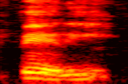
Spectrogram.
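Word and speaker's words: περί: conta o acento agudo é o caso de peri a palavra paroxítona olha duas sílabas e ela é uma palavra oxítona no sentido da acentuação porque o acento agudo olha está na última sílaba e lembrando que as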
